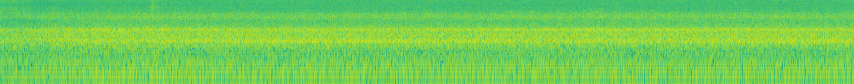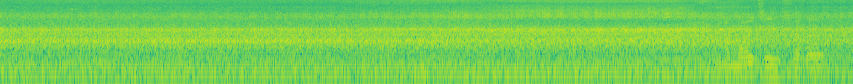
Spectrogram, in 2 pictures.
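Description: A large bus idles at a French-Swiss rail station near Pontarlier, a steady low engine rumble running throughout at close range with a slight rise near the end.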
